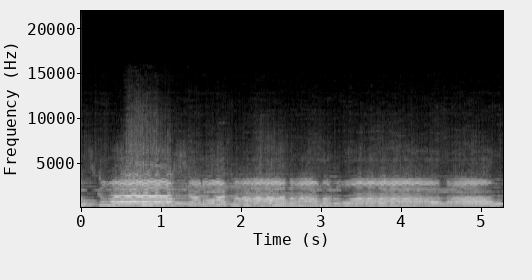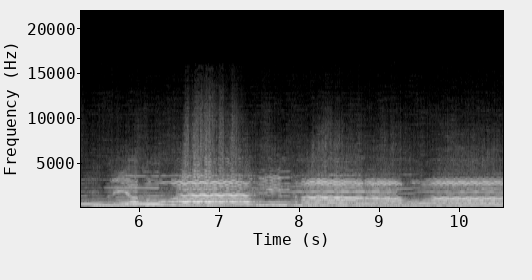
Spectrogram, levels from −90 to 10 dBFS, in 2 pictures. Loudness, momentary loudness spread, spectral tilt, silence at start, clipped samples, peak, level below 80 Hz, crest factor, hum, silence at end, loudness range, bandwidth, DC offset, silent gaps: -16 LUFS; 11 LU; -4.5 dB/octave; 0 s; under 0.1%; -2 dBFS; -52 dBFS; 14 dB; none; 0 s; 4 LU; 11 kHz; under 0.1%; none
